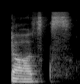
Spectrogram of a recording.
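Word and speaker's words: tasks: बट मैं अभी focus कर रहा हूँ कि प्रोनाउंसिएशन को ठीक करो, है ना? Task. इट्स टास्क्स, टास्क्स।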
